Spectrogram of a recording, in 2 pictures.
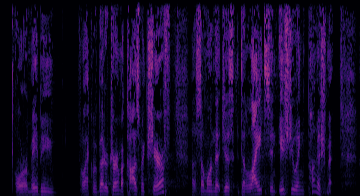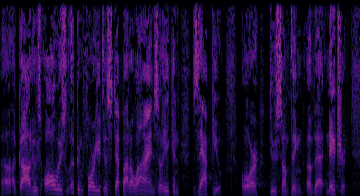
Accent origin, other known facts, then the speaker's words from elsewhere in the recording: St. Louis, Missouri, United States; Growing up in South St. Louis on Humphrey Street, we had Mr. Schlottman that lived across the street from me.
